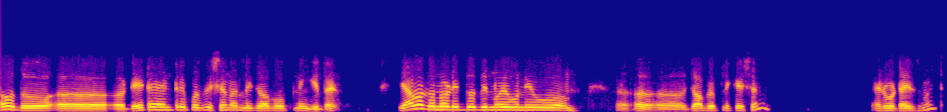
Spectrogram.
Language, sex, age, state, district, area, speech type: Kannada, male, 30-45, Karnataka, Udupi, urban, conversation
